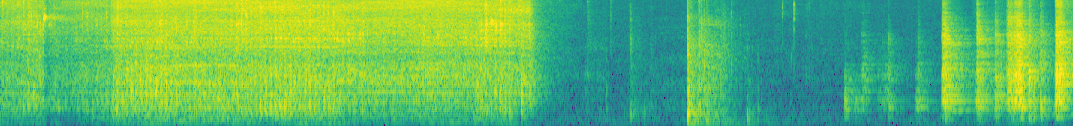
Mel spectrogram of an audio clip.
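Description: A power drill enlarges a hole in a metal tube amplifier chassis, whining loudly and steadily for about three seconds before stopping, followed by short clicks and handling knocks nearby.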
